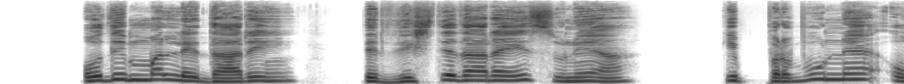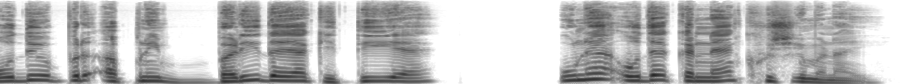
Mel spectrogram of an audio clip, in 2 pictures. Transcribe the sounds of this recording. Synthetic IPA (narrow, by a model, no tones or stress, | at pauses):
oːd̪emɐlːed̪aːɾe | t̪eɾɪʃt̪eːd̪aːɾɛ̃eːsʊɽ̃eːja | kipɾɐbunɛ̃ʔoːd̪eʊpːəɾɐpɽ̃ibɐɽid̪ɐjakiːt̪iɛ | ʊnɛ̃ʔoːd̪ɛkɐnːɛ̃kʰʊʃimɐɽ̃a̰ːḭː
